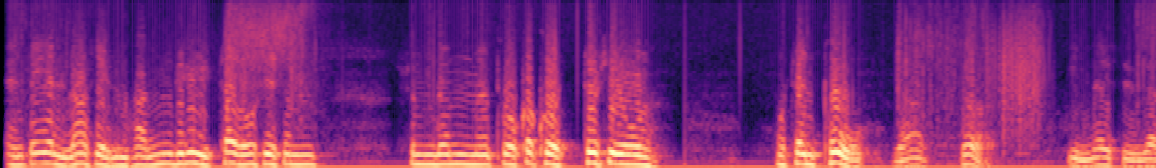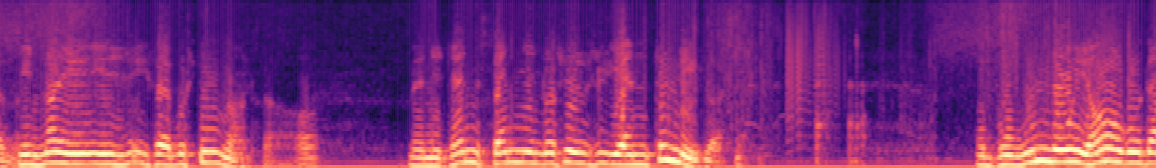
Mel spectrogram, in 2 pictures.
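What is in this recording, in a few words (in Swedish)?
Österförnebo Gästrikland, Svenska sagor, dialekter; Folkminnen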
